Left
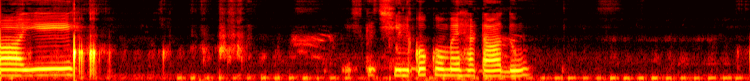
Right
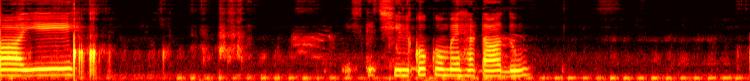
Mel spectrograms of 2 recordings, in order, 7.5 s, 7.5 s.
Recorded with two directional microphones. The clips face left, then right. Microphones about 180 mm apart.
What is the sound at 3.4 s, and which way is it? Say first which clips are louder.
Speech: right 1 dB; centre (ahead or behind).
